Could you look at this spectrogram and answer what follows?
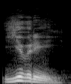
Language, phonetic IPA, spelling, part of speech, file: Russian, [(j)ɪˈvrʲej], еврей, noun, Ru-еврей.ogg
- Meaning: Jew, Hebrew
